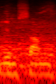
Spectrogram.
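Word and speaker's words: dim sum: Nasa nasa translate na usually ah parang ang dimsam mas tama pero dito dimsom ang basa. Oo pareho lang naman eh kasi kumbaga kung nasa Pilipinas ka parang yun ang ang pronounce niya dapat talaga dimsam.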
